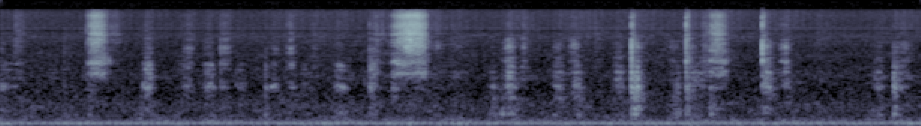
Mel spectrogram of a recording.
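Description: Pen writing on a paper worksheet: faint, irregular scratches of the strokes as words are written, over a steady low hum.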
